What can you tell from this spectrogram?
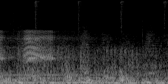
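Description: A single harsh crow caw rings out briefly, rising over a steady low rumble of background noise that continues after the call fades.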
